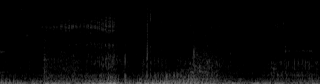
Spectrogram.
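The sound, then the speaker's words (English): A cat purrs steadily right up against the recorder, a continuous low rumbling drone with a few soft rustles and bumps layered over it as it goes at the recorder, and no one speaking. “Kitty, you're going cuckoo.”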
